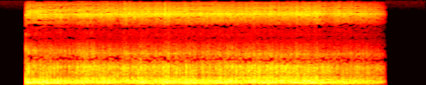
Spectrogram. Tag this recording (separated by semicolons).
angry; animal; awesome; bad; dark; dismal; evil; feral; freaky; growl; horror; macabre; mean; monster; not-nice; odd; scary; scary-animal; weird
